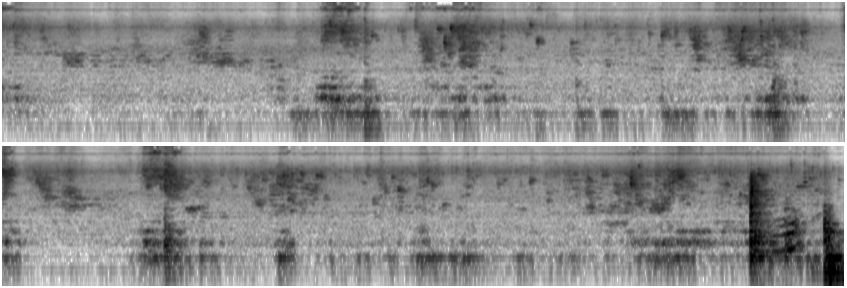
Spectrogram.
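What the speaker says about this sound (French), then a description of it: "On va rincer correctement." A tap runs water while a hair mask is rinsed out of hair, a soft steady flow with splashes and louder gushes at intervals, fairly quiet and close.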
